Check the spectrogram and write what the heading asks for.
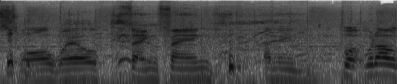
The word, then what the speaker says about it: Fang Fang: you see us now i've heard this name may be pronounced font font but how can one resist a name like that pronouncing it fang fang i mean it does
